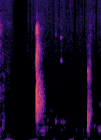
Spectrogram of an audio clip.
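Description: Near silence, broken by two brief faint sounds, one a little under a second in and one near the end.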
